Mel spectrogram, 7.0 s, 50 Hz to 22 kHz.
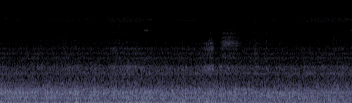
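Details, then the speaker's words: Panasonic F-56ML2 ceiling fan, over a year after installation, on a higher speed setting: steady even rush of moving air with a low hum; no bearing noise heard here, though some bearing noise and slight wobble at other speeds. "and I'm not I'm not actually hearing the bearings"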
